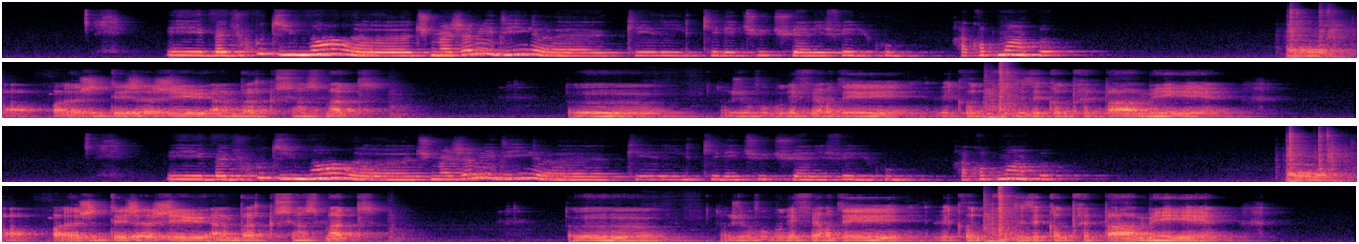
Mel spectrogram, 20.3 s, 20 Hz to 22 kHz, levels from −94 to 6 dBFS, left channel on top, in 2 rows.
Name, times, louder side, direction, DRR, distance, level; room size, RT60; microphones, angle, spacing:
voice 1, 1.2-6.8 7.2-7.9, left 3 dB, 40° left, 6 dB, 0.6 m, -21 dB
Drawer open or close, 9.2-19.0, right 2 dB, 60° right, 1.1 m, -38 dB
voice 2, 9.6-13.0 14.4-15.2 15.6-19.6, right 2 dB, 40° right, 4 dB, 0.7 m, -23 dB
9.6 x 3.3 x 3.0 m, 0.74 s
head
